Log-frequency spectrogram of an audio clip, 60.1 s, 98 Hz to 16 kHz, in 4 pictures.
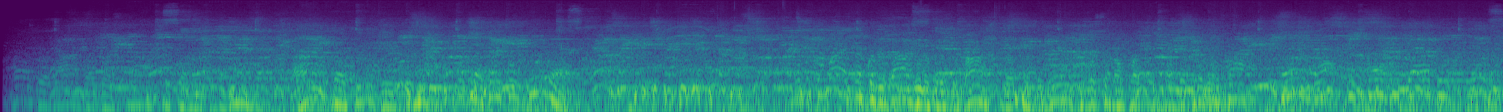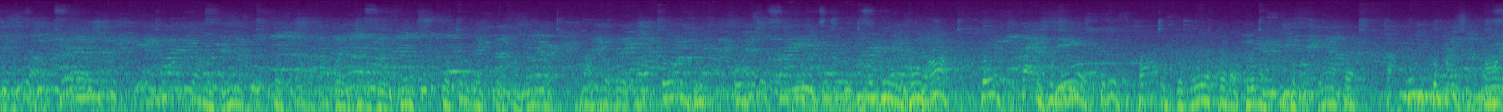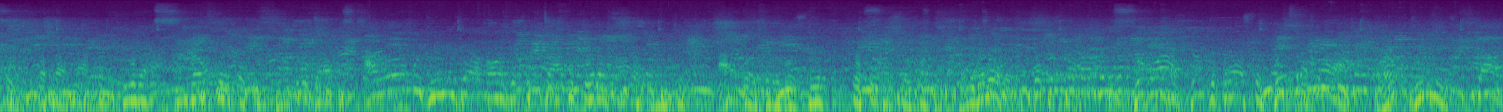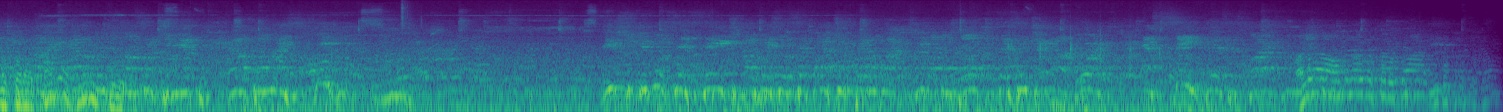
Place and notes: Calçadão de Londrina: Evangelizadores - Evangelizadores / Evangelizers
Panorama sonoro: Evangelizador pregava com auxílio de um microfone e caixa de som nas proximidades da Praça Marechal Floriano Peixoto. Algumas pessoas, sentadas em bancos e nos degraus da praça, acompanhavam a pregação. Um locutor anunciava ofertas e produtos de uma loja de roupas. De outra loja, de bijuterias e acessórios, eram emitidas músicas.
Sound panorama: evangelizer preached with the aid of a microphone and sound box near the Marechal Floriano Peixoto Square. Some people, sitting on benches and on the steps of the square, followed the preaching. A announcer announced offers and products from a clothing store. From another store, jewelry and accessories, music was issued.
Londrina - PR, Brazil, 29 May 2017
